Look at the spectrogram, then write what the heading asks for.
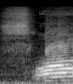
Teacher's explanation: جو فا کے اوپر کھڑا زبر ہے اس کو بھی 1 سیکنڈ لمبا کر کے پڑھا جائے گا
